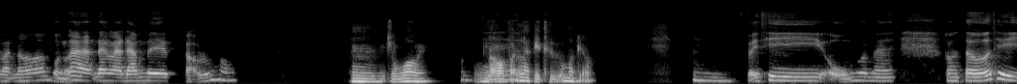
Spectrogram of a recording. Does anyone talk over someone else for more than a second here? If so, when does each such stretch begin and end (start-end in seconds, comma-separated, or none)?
none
